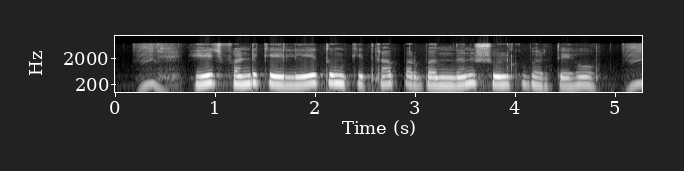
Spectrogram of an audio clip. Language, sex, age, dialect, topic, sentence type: Hindi, female, 25-30, Hindustani Malvi Khadi Boli, banking, statement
